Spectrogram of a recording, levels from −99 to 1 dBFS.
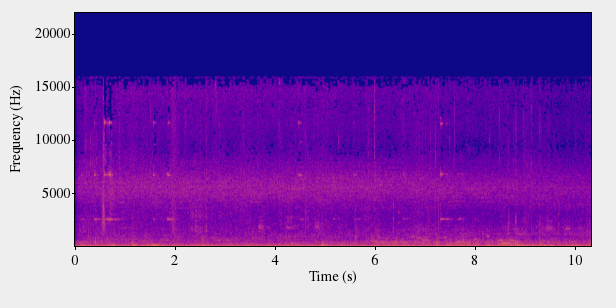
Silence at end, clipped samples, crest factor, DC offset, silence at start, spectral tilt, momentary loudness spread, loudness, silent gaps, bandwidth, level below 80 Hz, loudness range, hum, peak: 0 s; under 0.1%; 18 dB; under 0.1%; 0 s; -4.5 dB/octave; 6 LU; -44 LUFS; none; 16 kHz; -44 dBFS; 3 LU; none; -24 dBFS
